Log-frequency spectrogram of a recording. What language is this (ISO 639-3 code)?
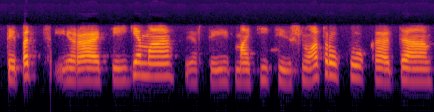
lit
